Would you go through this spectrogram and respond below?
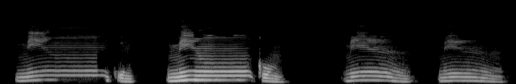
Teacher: ٹھیک ہے، اب مینکم میں جب آپ نے پڑھنا نون کو تو زبان کے کنارے کو ہلکا سا لگائیں دانتوں کی جڑ پہ کے ساتھ، اور نون کی آواز کو ناک میں چھپائیں اور غنہ کریں. یہ ہوگا مینکم مینکم مین.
